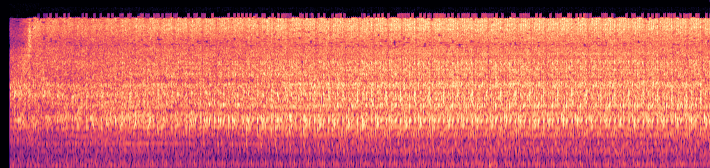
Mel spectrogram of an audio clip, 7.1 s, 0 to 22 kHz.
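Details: 1999 Ford F350 7.3 L diesel V8 at idle: clattering with a slightly uneven, lumpy beat and slight engine shake, a mild misfire, with exhaust smoke.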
